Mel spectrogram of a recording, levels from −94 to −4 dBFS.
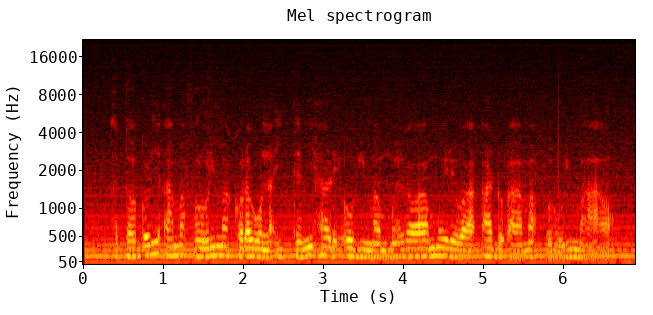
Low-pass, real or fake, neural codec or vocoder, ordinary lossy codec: none; fake; vocoder, 44.1 kHz, 128 mel bands every 512 samples, BigVGAN v2; none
